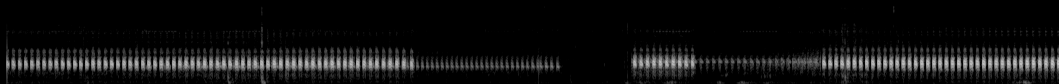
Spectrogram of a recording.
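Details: Cururu toad calling: a steady, rapid, pulsed low trill that runs loud for about four seconds, drops to a softer trill, stops briefly, then returns and swells again to full strength, with faint higher chirps in the background.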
